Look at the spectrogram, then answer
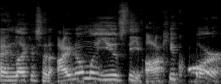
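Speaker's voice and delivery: voice breaking, cracking mid-sentence. Explaining which core they normally use, voice cracking. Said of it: "my voice cracked".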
